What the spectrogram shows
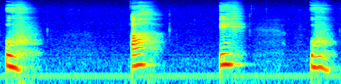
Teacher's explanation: ہا موٹے والا ہے، سینے میں سے خارج ہوتا ہے. آواز یہ ہا ادا کرتے وقت آواز تھوڑی بھاری نکلتی ہے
